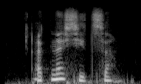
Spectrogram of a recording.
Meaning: 1. to treat 2. to express one's opinion 3. to date from 4. to concern, to relate, to apply (to be relevant) 5. to address officially 6. passive of относи́ть (otnosítʹ)
- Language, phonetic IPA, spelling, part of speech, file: Russian, [ɐtnɐˈsʲit͡sːə], относиться, verb, Ru-относиться.ogg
